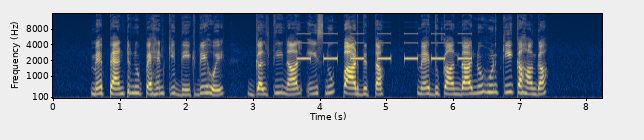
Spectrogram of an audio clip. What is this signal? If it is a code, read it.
Beep code, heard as a piezo beeper, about 2200 Hz, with speech in Punjabi. 7 short. In AMI BIOS tables: virtual mode exception error; in Dell tables: processor failure.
